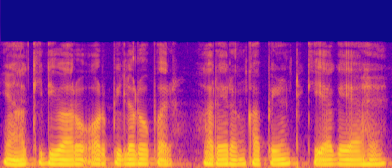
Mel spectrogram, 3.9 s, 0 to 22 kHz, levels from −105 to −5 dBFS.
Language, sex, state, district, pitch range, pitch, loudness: Hindi, male, Uttar Pradesh, Lucknow, 105-110 Hz, 105 Hz, -15 LUFS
